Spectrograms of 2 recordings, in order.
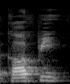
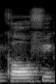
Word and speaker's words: coffee: conversation for instance uh coffee c-o-f-e this is a coffee but most of us are pronouncing this word as a copy in our tamil conversation we often say copy but we are not pronouncing correctly coffee coffee is the correct pronunciation but we are pronouncing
